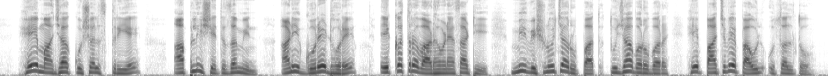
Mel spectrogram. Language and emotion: Marathi, neutral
